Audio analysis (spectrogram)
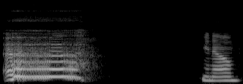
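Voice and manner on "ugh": loud exasperated groan; frustrated groan. Real, not acted. Venting because it's so frustrating, loud groan.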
